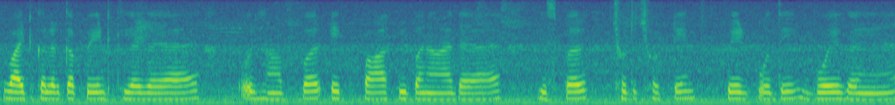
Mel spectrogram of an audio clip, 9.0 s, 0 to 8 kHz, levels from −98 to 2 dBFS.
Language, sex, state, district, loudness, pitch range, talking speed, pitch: Hindi, female, Haryana, Charkhi Dadri, -18 LUFS, 180-195 Hz, 165 wpm, 190 Hz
